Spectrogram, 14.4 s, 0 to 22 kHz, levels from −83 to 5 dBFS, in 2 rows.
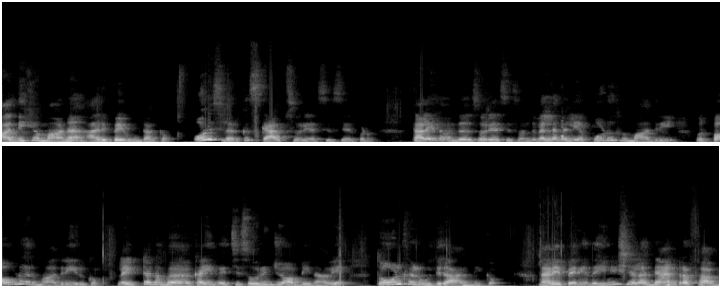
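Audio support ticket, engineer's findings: Corrupt frame decoded: bit errors in a few compressed frames, played by the decoder without concealment. Misread gains and codes put energy at the wrong frequencies, giving short chirp/noise bursts at 5.59–5.61 s (peak around -20 dBFS) and 13.78–13.84 s (around -15 dBFS).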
